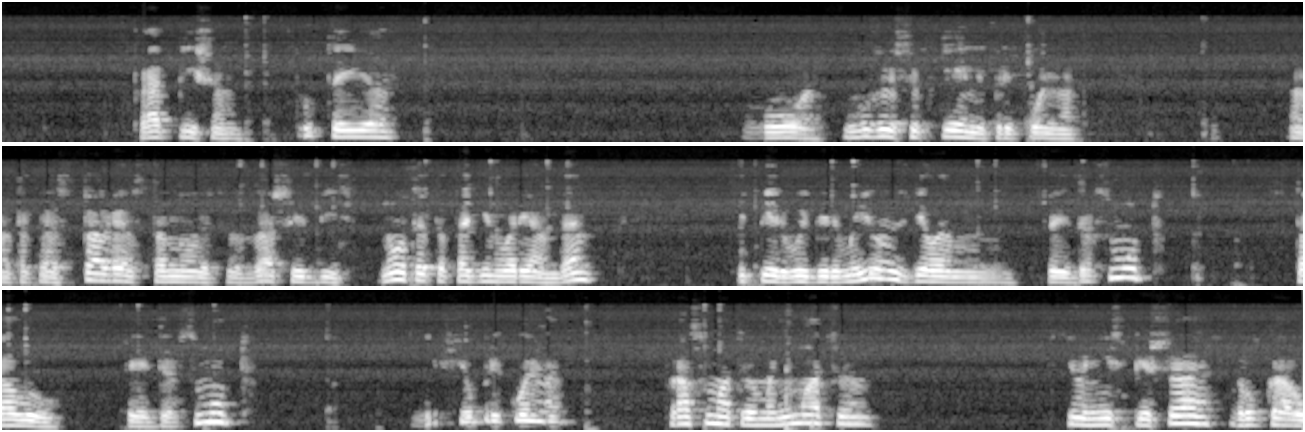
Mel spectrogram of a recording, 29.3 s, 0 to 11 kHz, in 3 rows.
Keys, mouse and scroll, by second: 2.1 click, 3.4-8.0 drag, 8.8 middle click, 11.8 click, 13.2-13.7 middle drag, 14.2 click, 15.6 click, 16.3-17.6 right drag, 18.1-19.0 middle drag, 19.8-20.8 right drag, 21.3-22.2 middle drag, 25.0 click, 25.6 space.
